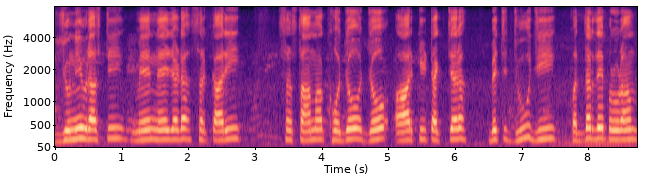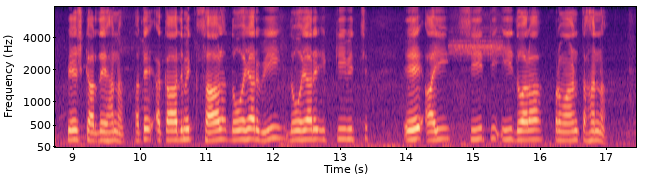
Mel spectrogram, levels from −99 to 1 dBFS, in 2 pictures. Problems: background sounds at intervals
